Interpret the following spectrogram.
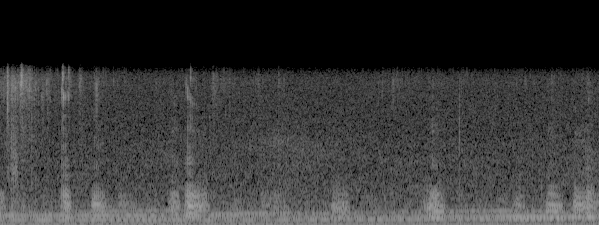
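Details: Wild boar herd with piglets filmed by a camera trap in Foreste Casentinesi National Park, Italy: short low grunts scattered through the clip, some in quick pairs, over steady low background rumble.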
